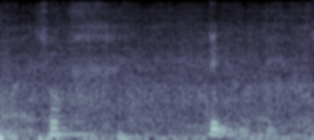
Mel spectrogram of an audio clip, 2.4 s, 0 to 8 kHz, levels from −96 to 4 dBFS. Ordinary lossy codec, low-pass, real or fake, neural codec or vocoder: none; none; fake; codec, 16 kHz, 4 kbps, FreqCodec, smaller model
